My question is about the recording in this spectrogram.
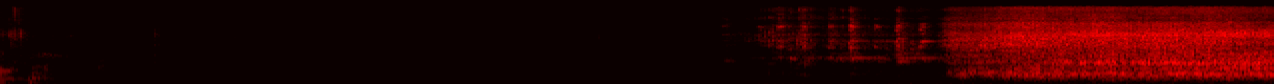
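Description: Beef broth poured from a glass measuring cup into a hot enamelled Dutch oven of sautéed onions and chorizo, hissing and sizzling as it hits the pan. A few light clinks of glass come about four seconds in, and the sizzle starts about a second later; before that there is near silence.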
